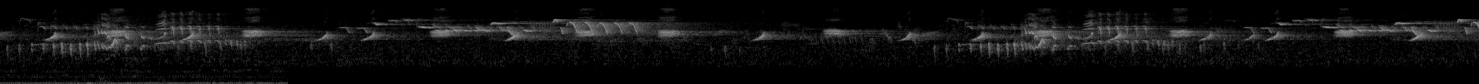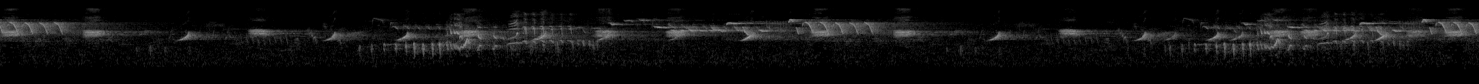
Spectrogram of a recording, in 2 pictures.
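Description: Birdsong: bursts of high chirps and rapid trills, the same phrase pattern coming back about every nine seconds, as from a looped recording.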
